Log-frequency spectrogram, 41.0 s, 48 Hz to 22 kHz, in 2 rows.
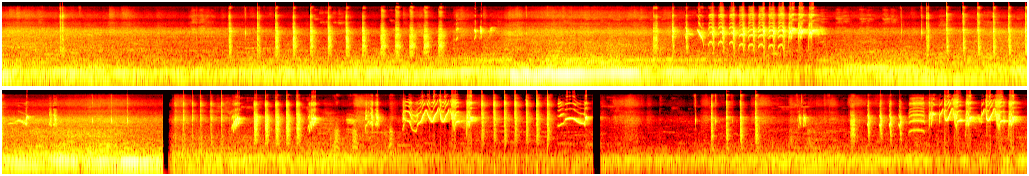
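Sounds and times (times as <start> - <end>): myna calling: 4.5 - 9.9, 25.1 - 32.3.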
